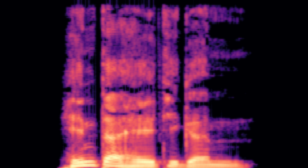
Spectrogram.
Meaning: strong dative masculine/neuter singular of hinterhältig
- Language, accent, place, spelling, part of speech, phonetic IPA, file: German, Germany, Berlin, hinterhältigem, adjective, [ˈhɪntɐˌhɛltɪɡəm], De-hinterhältigem.ogg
